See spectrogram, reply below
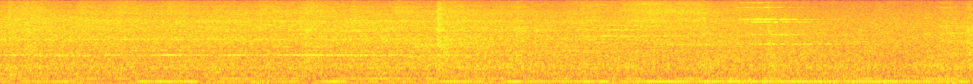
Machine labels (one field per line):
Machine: fan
